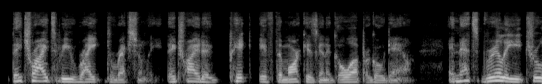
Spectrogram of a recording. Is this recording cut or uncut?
uncut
